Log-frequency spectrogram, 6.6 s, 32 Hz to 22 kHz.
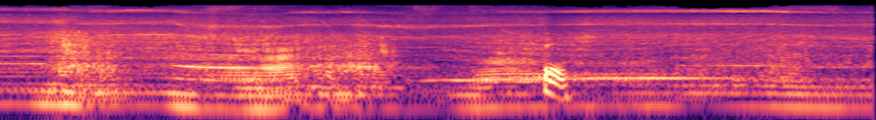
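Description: Align T-Rex 550 RC helicopter flying: a steady high-pitched electric motor and rotor whine whose pitch bends up and down during the first half.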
